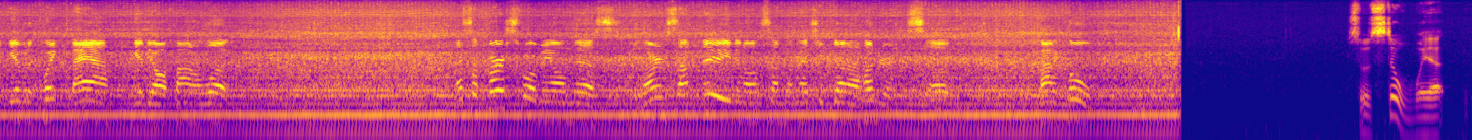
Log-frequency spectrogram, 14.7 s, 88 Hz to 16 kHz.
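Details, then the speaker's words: 2014 Bolens push mower with Briggs OHV engine after fitting correct spark plug and replacing missing carburettor jet ball plug; steady even hum at constant speed, no surging or misses, then stops; normal healthy running. "so sounds good we'll let it run for maybe 10 minutes or so"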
